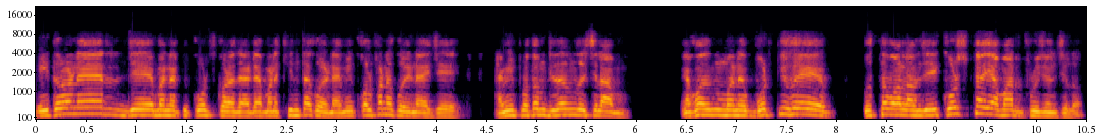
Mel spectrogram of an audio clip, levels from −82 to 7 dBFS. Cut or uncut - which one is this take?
uncut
